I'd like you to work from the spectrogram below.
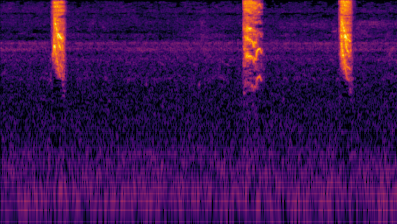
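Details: Female yellow-bellied seedeater giving calls meant to stir up males, as kept by breeders of competition singers; three sharp, high-pitched chirps, the first and last brief and the middle one slightly longer, over a quiet background.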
